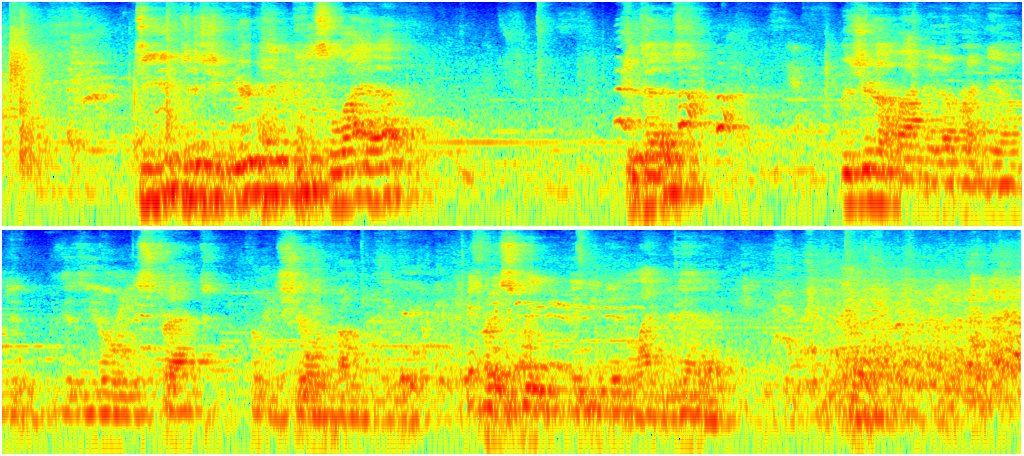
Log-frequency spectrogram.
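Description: A man talks with animation through a microphone and loudspeakers.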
